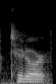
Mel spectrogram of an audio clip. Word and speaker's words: Tudor: fast rider i know i said it wrong earlier and it's the two-door fast rider black shield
